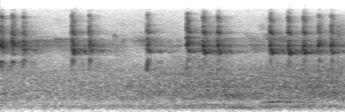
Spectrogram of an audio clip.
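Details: Woodpeckers in Berceni, Bucharest, Romania, calling near a window with crisp, high kik notes in pairs and short bursts, ending in a rapid string of four to five.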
